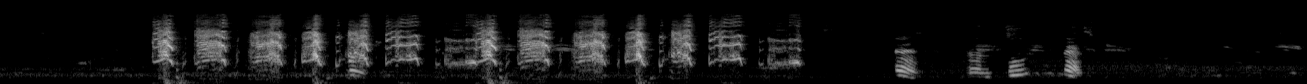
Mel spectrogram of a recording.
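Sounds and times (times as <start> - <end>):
monkey calling: 1.5 - 8.0.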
